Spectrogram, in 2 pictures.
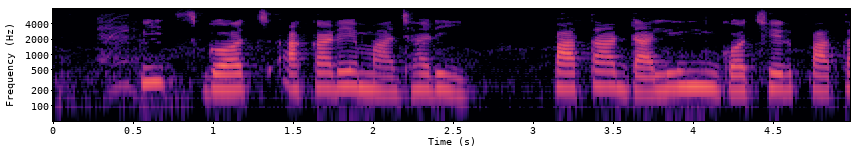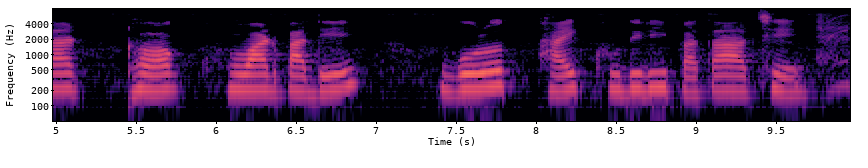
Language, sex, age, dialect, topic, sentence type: Bengali, female, 31-35, Rajbangshi, agriculture, statement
